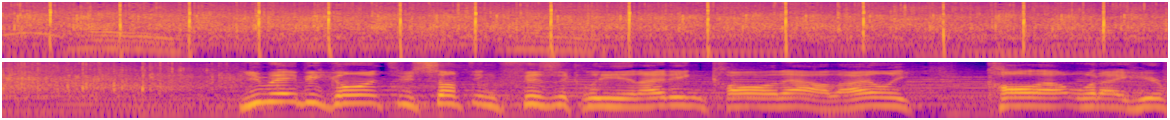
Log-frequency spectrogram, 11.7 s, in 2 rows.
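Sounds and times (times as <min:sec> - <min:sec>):
audience hand claps in unison: 0:00.0 - 0:07.0
speech: 0:07.0 - 0:11.6.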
